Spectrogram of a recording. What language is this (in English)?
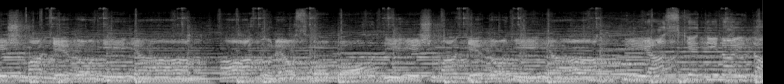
Romanian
